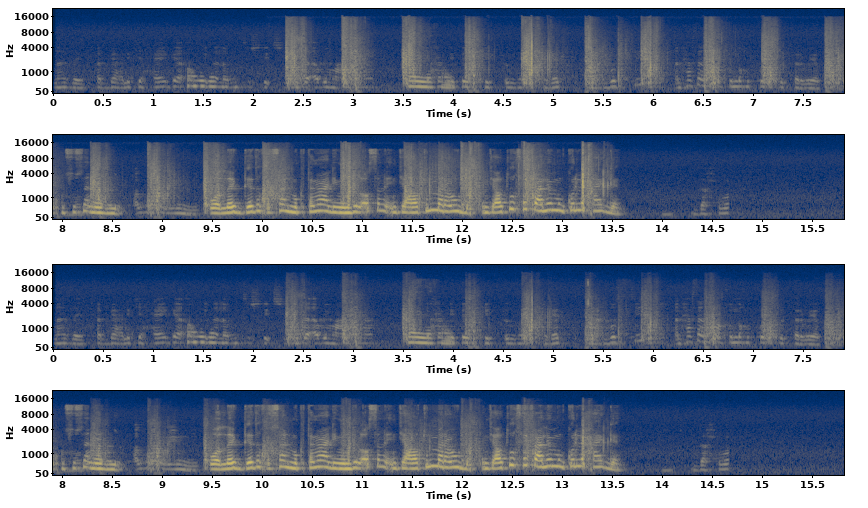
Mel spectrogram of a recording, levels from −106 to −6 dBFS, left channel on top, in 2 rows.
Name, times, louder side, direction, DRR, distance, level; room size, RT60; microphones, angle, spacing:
voice 1, 0.0-3.3 3.7-9.5 14.0-14.7, right 2 dB, 25° right, 5.3 m, -56 dB
sound 1, 2.3-2.6 2.9-3.2 3.5-3.7 4.1-4.4 4.7-5.0 5.3-6.1 6.5-6.7 7.1-7.3 7.7-8.0 8.3-8.5 8.8-9.7 10.0-10.3 10.8-11.0 11.4-12.3 12.6-12.9 13.2-13.5, left 8 dB, 70° left, 1.7 m, -42 dB
voice 2, 3.5-4.0 8.1-8.6 9.5-13.6, right 1 dB, 10° right, 2.1 m, -33 dB
head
